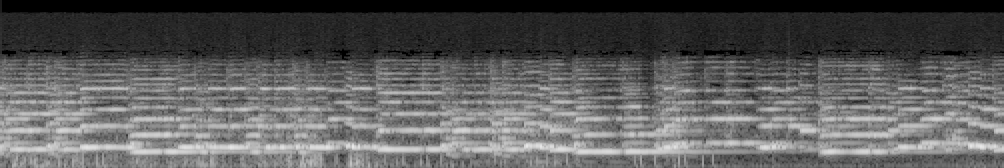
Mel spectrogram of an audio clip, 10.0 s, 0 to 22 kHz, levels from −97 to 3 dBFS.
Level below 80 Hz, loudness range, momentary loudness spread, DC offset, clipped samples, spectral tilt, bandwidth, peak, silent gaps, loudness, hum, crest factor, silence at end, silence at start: -46 dBFS; 3 LU; 4 LU; under 0.1%; under 0.1%; -6 dB/octave; 5.8 kHz; -4 dBFS; none; -16 LUFS; none; 12 dB; 0 s; 0 s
